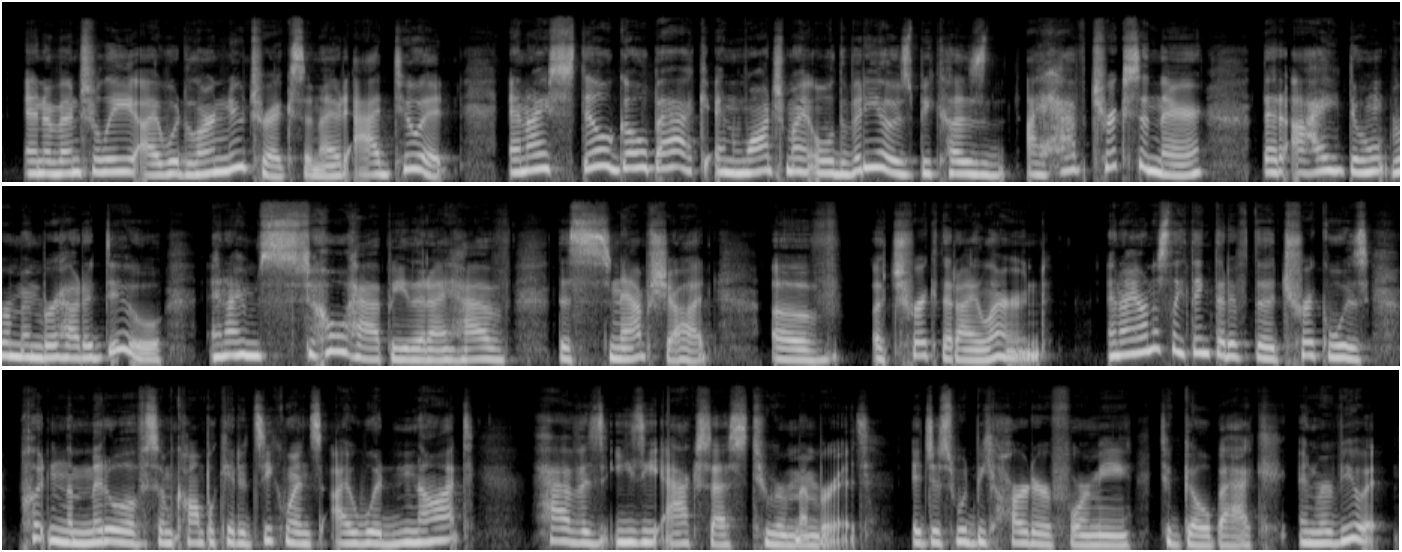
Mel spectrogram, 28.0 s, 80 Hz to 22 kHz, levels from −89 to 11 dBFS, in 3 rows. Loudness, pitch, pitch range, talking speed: -17 LUFS, 230 Hz, 205-265 Hz, 195 wpm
